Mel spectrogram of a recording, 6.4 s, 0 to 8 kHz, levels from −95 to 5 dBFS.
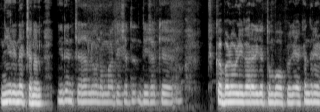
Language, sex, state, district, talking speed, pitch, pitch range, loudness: Kannada, male, Karnataka, Dharwad, 110 wpm, 180 Hz, 180-190 Hz, -16 LUFS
